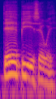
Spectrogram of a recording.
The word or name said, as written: tepisewey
